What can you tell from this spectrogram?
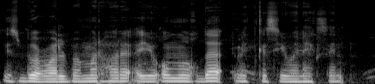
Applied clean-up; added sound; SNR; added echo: none; none; none; none.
